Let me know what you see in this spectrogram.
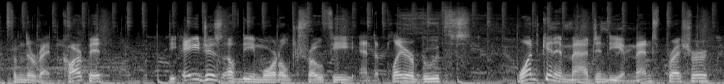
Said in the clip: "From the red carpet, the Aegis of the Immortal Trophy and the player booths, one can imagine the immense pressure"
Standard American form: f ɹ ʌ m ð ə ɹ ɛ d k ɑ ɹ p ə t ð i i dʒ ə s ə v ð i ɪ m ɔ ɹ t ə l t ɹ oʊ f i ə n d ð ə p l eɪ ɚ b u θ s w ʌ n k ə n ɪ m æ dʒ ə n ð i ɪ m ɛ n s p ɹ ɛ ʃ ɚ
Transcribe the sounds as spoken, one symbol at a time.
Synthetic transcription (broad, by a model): f ɹ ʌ m ð ə ɹ ɛ d k ɑ ɹ p ə t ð i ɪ dʒ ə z ə v ð i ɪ m ɔ ɹ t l t ɹ oʊ f i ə n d ð ə p l eɪ ɚ b u θ s w ʌ n k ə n ɪ m æ dʒ ə n ð i ɪ m ɛ n s p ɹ ɛ ʃ ɚ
